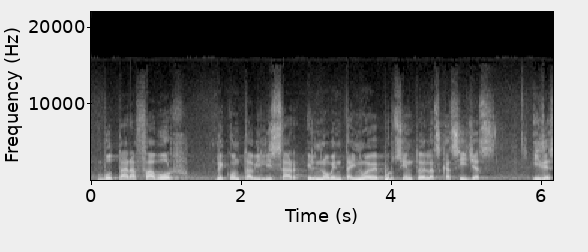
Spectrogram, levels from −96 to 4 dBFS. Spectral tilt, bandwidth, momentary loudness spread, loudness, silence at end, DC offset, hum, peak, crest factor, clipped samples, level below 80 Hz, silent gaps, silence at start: -4.5 dB/octave; 13 kHz; 10 LU; -18 LUFS; 0 s; under 0.1%; none; -4 dBFS; 14 dB; under 0.1%; -50 dBFS; none; 0.05 s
